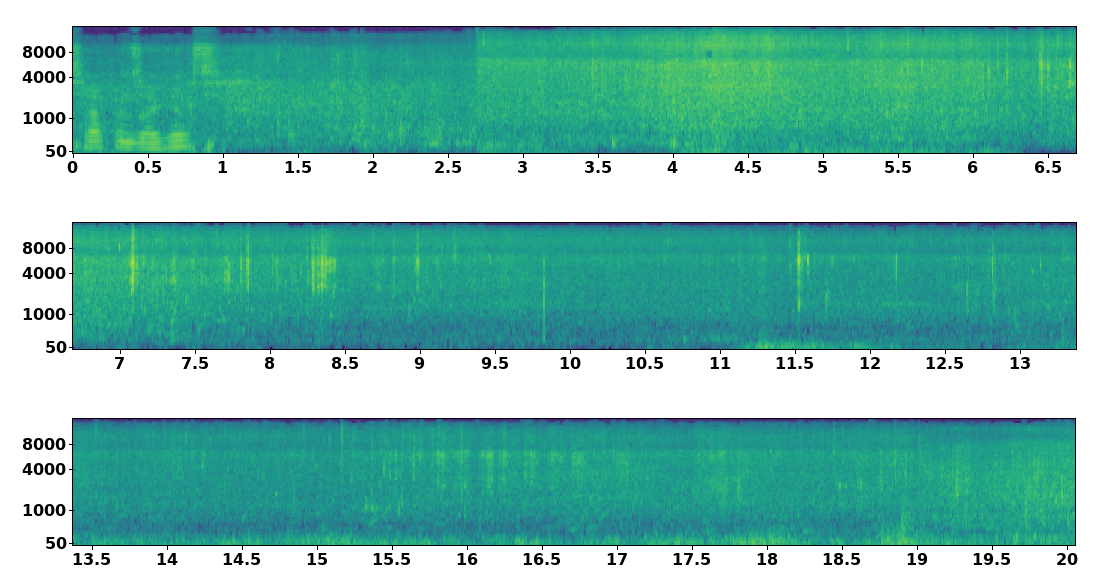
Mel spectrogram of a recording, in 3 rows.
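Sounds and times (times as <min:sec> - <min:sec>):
wind rumbling on microphone: 0:00.0 - 0:06.4, 0:10.8 - 0:20.0
surf washing against rocks: 0:01.9 - 0:13.6.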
